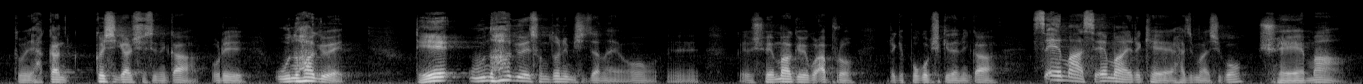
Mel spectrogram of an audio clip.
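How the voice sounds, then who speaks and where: Speaking at a moderate pace over a quiet background, the voice swings very widely in pitch and shifts greatly in loudness. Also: man, fairly low pitch for a man. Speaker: pastor. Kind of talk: sermon. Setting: church with congregation. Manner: call-and-response, leading congregation in repeating words.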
